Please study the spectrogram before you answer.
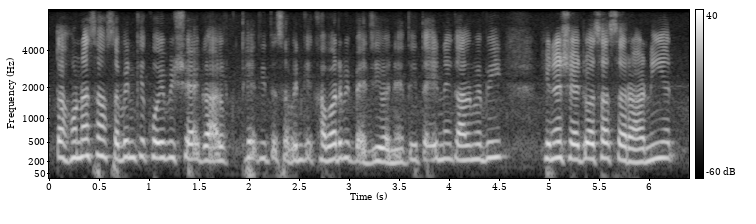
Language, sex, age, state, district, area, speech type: Sindhi, female, 45-60, Uttar Pradesh, Lucknow, rural, spontaneous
